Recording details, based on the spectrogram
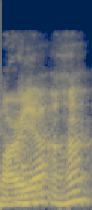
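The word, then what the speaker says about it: Maurya: Moria.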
